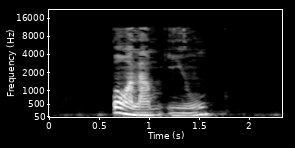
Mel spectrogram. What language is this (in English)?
Min Nan Chinese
